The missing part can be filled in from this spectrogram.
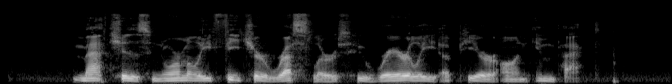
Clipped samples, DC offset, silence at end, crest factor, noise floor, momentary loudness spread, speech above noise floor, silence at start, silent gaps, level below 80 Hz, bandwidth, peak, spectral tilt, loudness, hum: under 0.1%; under 0.1%; 0.55 s; 20 dB; -61 dBFS; 10 LU; 41 dB; 0.75 s; none; -64 dBFS; 11.5 kHz; -2 dBFS; -6 dB/octave; -22 LUFS; none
